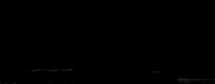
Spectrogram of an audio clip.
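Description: Near silence: room tone, with a faint brief rustle near the end.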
